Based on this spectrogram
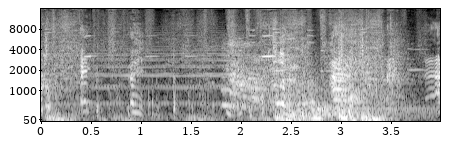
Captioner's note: grunting; gasps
